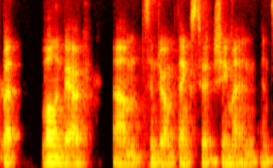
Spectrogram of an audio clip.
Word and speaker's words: Wallenberg: the way and now we know it's not wallenberg but vollenberg syndrome thanks to shema and sammy um i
